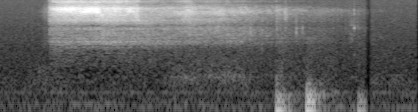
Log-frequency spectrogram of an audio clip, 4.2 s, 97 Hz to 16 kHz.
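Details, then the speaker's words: Manual blood pressure assessment with a sphygmomanometer and stethoscope on a patient: a steady hiss of air and soft bulb and cuff thumps as the cuff is inflated and released; the reading was 108/68, normal. "So I'll put my earpieces in and I will start to inflate the cuff."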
